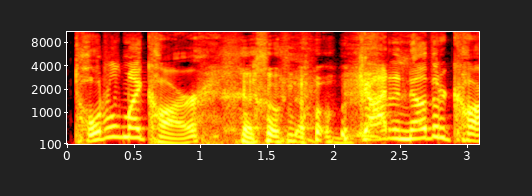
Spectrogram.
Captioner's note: chuckles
